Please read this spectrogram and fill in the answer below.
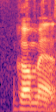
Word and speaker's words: Gomez: Is it Gomez? Okay. Gomez, okay.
